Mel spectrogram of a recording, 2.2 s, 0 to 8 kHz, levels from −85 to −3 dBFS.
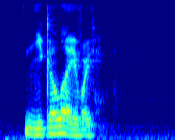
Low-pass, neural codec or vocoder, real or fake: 7.2 kHz; none; real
